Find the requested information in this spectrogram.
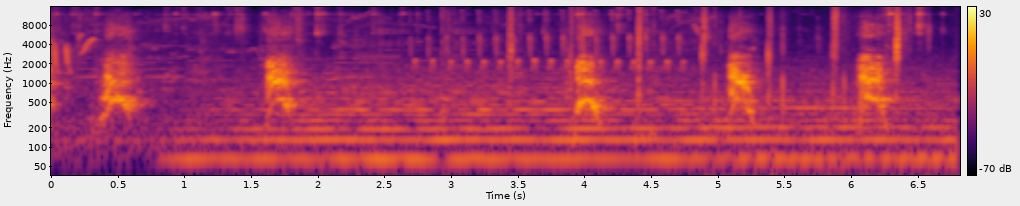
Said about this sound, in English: I'm not sure, but the dogs are going crazy over it.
